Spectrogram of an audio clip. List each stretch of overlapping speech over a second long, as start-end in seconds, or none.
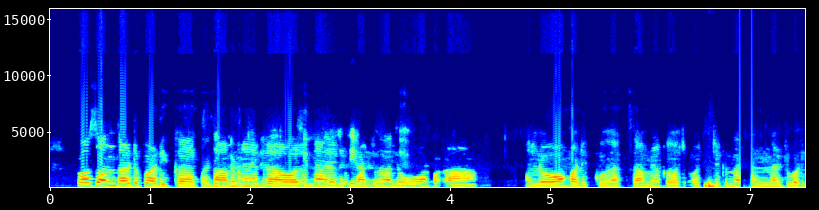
1.5-3.5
